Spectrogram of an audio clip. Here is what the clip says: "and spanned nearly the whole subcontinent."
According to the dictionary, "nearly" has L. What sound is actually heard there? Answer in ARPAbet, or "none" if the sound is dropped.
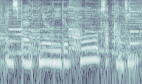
L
